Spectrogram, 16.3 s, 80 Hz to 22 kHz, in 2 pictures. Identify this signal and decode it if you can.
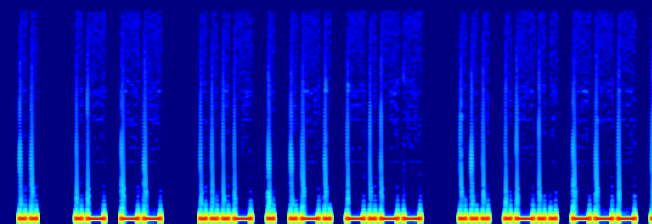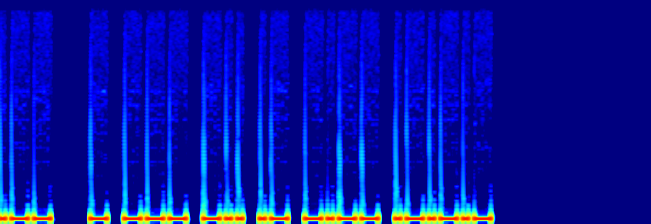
Morse code, heard as a keyed tone, about 17 wpm, 700 Hz. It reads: I AM VERY SLOW TODAY.
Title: Sentences from Top 1000 Words - Review Part 2 - 17wpm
